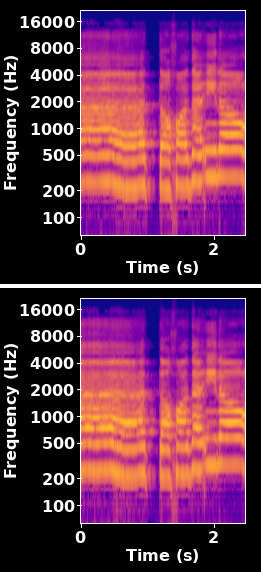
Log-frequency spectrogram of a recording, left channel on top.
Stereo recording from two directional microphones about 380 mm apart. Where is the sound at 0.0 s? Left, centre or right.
Centre.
